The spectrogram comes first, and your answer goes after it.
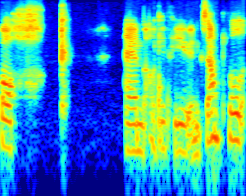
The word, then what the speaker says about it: boc: So the word for a goat is spelt B-O-C and it's pronounced boch.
